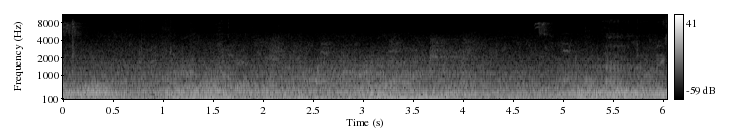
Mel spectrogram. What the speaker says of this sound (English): Oh, it's a plane, it's a jet.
